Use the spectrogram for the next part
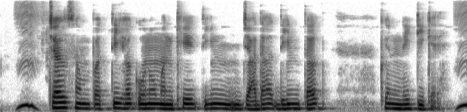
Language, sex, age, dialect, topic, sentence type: Chhattisgarhi, male, 60-100, Western/Budati/Khatahi, banking, statement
